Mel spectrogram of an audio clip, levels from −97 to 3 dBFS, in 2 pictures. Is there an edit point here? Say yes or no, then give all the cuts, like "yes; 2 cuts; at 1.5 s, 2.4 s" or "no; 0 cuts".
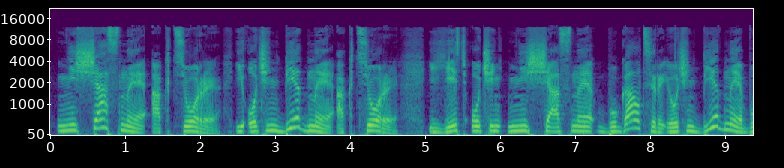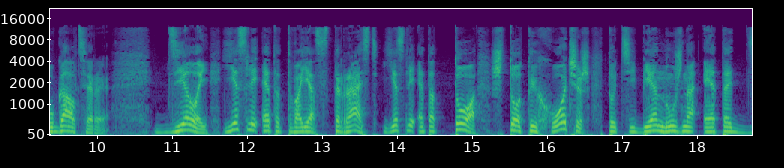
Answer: yes; 1 cut; at 10.7 s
